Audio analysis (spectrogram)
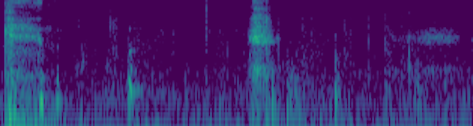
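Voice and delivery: breathy, hushed giggle. Real, not acted. Amused by the viewers' request.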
